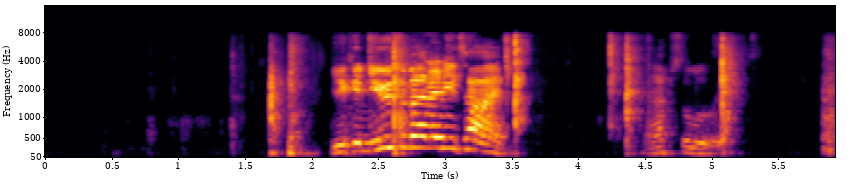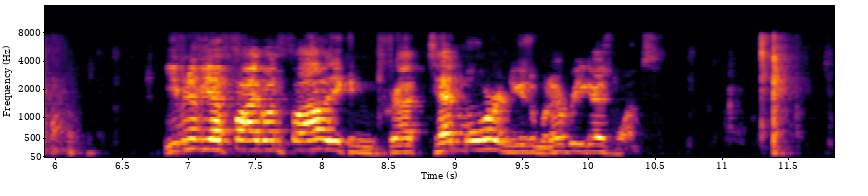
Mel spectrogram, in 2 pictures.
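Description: A small cardboard box is handled and set down on a hard surface.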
